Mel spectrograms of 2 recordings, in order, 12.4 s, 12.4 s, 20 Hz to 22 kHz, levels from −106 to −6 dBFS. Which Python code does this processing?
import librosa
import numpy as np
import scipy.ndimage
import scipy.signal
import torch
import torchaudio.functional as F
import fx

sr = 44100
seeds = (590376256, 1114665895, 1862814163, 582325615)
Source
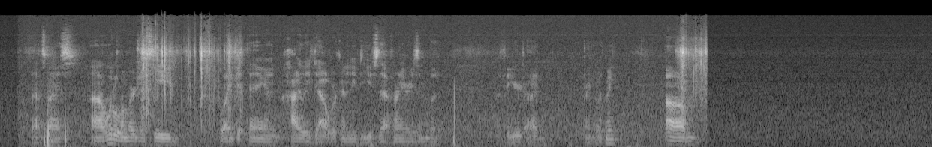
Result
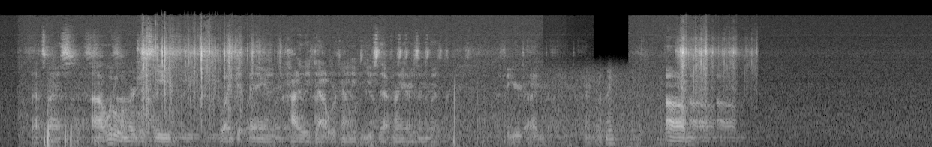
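

y = fx.cvsd(x, sr, bps=16000, at=(7.23, 8.38))
y = fx.echo_multitap(y, sr, ms=(309, 397, 676), db=(-11.0, -15.5, -14.0))
y = y * 10.0 ** (1.0 / 20.0)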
